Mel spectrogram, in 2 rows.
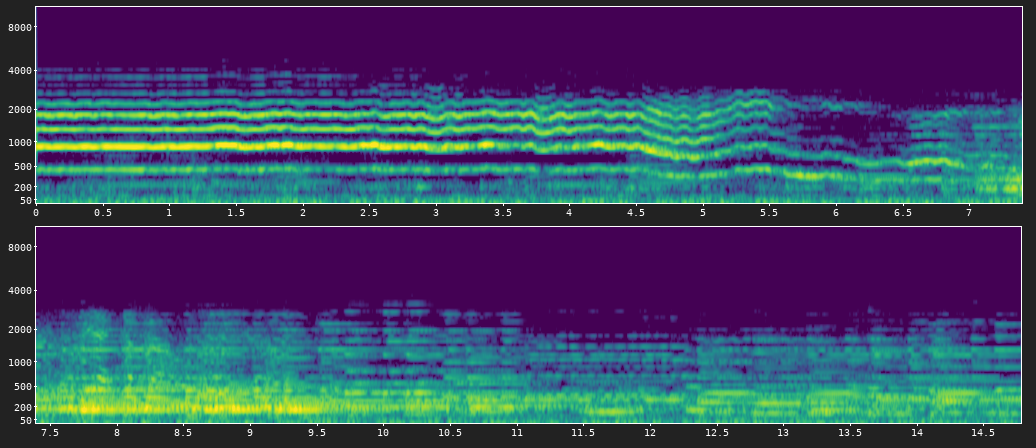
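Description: Female flamenco singer on a 1930 Odeón 78 rpm record holding one long sung note that breaks into a wavering ornament about halfway through, after which the Spanish guitar takes over with plucked notes and chords. The old recording has no high treble.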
